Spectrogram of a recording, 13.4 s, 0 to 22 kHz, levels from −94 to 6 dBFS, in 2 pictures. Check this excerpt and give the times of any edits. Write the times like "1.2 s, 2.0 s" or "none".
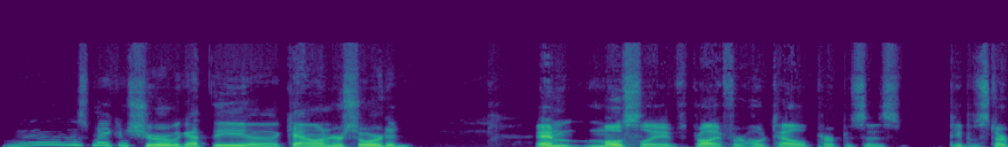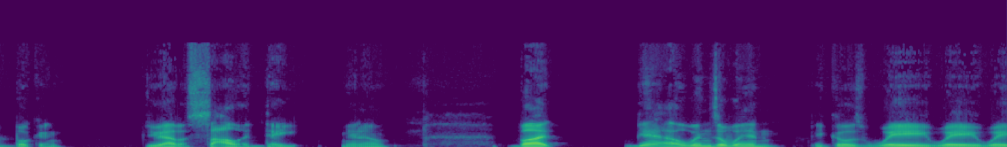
10.0 s, 12.0 s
